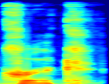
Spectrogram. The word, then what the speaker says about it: creek: From everyone around here, you'd call it a crick.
